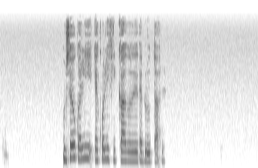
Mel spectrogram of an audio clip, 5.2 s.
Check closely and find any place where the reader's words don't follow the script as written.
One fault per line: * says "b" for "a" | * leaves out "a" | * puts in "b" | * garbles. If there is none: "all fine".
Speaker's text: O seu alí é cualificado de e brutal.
all fine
